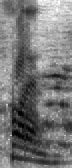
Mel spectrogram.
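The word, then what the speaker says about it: foreign: sign F ओ आर ई आई जी एन फॉरेन क्या आता है फॉरेन ये समझ गए क्योंकि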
